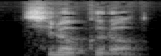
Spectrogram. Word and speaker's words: 白黒: 시로크로.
